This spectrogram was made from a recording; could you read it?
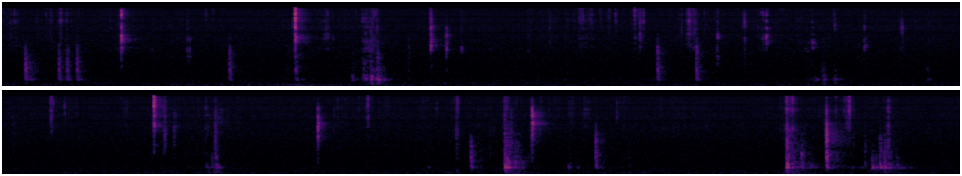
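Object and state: Recycled soap bar being cut.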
